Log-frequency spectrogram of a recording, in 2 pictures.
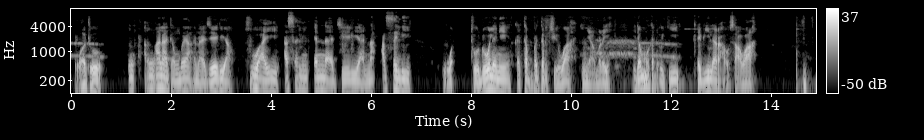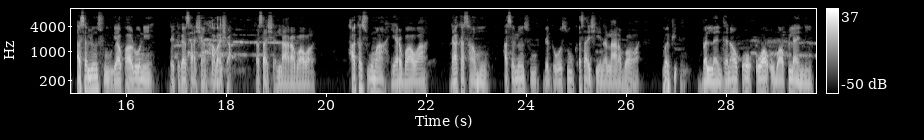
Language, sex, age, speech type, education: Hausa, female, 15-29, spontaneous, tertiary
